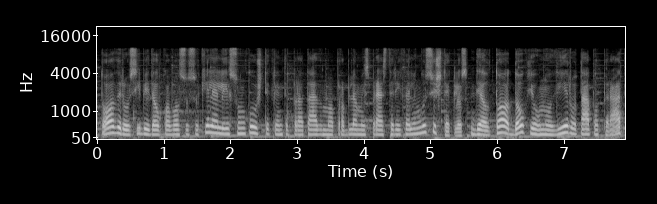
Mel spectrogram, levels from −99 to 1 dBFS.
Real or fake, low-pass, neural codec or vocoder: real; 9.9 kHz; none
